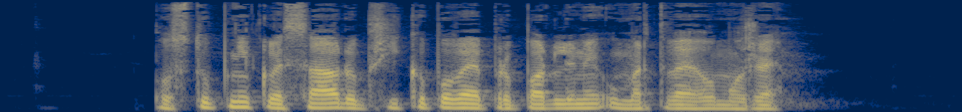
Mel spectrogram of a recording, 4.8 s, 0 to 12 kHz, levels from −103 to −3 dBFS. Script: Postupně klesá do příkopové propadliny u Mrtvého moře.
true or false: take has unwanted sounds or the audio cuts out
false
